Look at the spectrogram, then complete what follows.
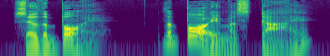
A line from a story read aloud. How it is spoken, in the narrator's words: asked Snape quite calmly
